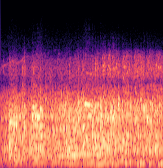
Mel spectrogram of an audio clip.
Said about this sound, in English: Hey, let me check everything. Let's see now. Well, what's wrong? Why doesn't it catch? They've done something with the engine. Oh, but what? That's what I'm trying to find out. Why doesn't this damn thing turn over?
